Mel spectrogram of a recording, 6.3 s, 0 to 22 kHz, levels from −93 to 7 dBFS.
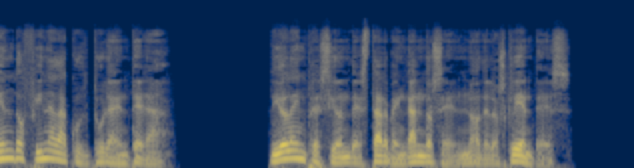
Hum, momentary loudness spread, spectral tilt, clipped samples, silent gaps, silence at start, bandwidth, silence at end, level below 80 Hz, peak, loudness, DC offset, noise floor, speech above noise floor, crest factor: none; 14 LU; -7 dB/octave; under 0.1%; 1.84-2.68 s; 0 s; 12 kHz; 0.65 s; -36 dBFS; -2 dBFS; -19 LUFS; under 0.1%; under -90 dBFS; over 72 dB; 16 dB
